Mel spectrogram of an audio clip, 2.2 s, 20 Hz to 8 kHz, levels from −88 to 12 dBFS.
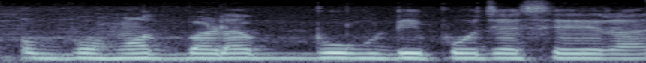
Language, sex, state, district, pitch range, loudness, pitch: Hindi, female, Chhattisgarh, Raipur, 180-185 Hz, -14 LUFS, 180 Hz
